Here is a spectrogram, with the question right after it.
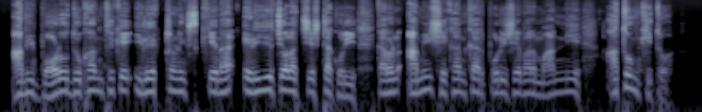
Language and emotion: Bengali, fearful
